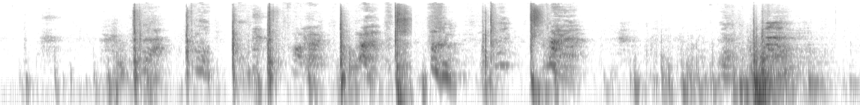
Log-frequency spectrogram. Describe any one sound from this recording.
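Bodies scuffle and thud in a close struggle.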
